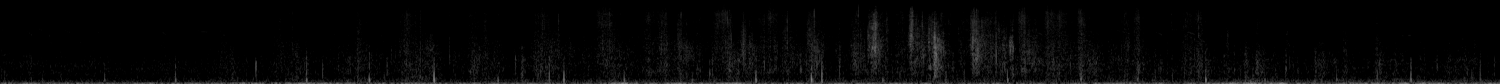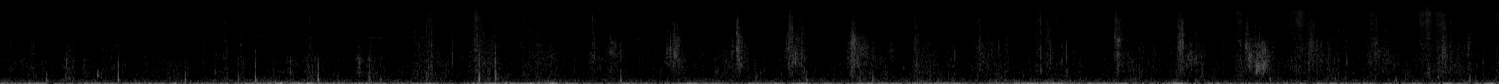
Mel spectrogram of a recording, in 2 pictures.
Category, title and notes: Soundscapes > Nature
footsteps marshy ground 1
walking in May in the marshy fields of the island of Foula. Recorded with a zoom H5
